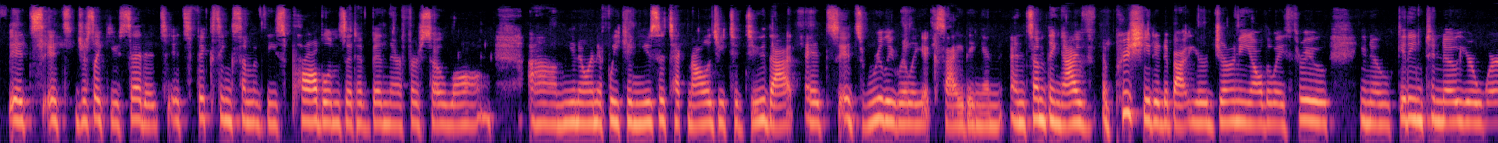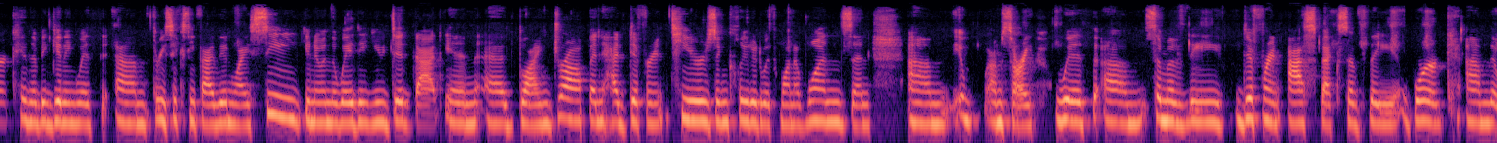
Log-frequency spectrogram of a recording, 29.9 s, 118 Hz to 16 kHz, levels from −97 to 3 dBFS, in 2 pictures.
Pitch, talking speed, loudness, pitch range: 235 Hz, 205 wpm, -22 LUFS, 230-250 Hz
